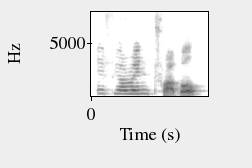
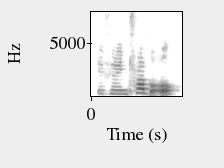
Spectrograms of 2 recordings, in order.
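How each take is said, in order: First: The voice makes a smaller, partial rise. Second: The voice makes a full, high rise.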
